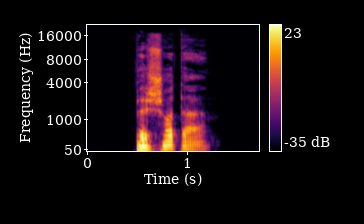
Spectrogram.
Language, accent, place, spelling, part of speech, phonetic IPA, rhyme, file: German, Germany, Berlin, beschotter, verb, [bəˈʃɔtɐ], -ɔtɐ, De-beschotter.ogg
- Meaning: inflection of beschottern: 1. first-person singular present 2. singular imperative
